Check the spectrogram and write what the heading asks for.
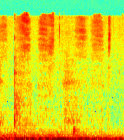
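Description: Marker pen drawing on a whiteboard: several short, faint strokes with scratching and light squeaks.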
